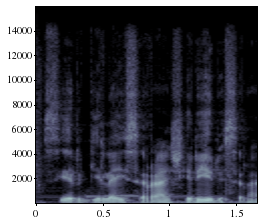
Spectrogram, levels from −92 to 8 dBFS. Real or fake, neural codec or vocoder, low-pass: fake; vocoder, 44.1 kHz, 128 mel bands every 256 samples, BigVGAN v2; 14.4 kHz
